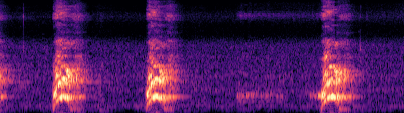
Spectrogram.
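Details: Pet Corgi Foxy gets mad when her owner sneezes, giving three loud separate barks spaced about a second apart with a brief soft whine between them, in a quiet room.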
